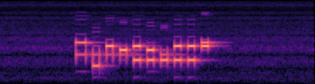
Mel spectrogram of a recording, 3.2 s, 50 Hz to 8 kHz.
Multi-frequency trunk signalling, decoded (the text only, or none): KP 29685388 ST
